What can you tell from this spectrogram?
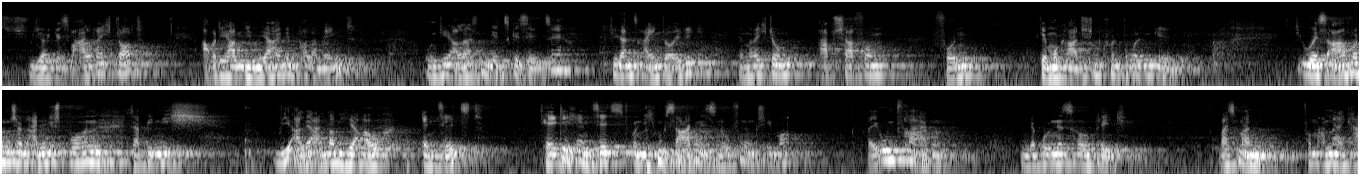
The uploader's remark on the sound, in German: fand im Audimax der Uni Freiburg eine Podiumsdiskussion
